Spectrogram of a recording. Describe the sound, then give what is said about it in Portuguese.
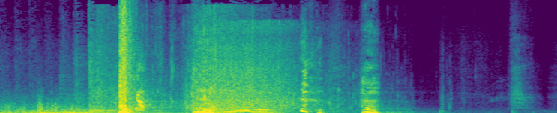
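A sharp, loud gunshot in a video game, a single blast early on, followed by gasping, strained vocal sounds and breathy noise that fade to near silence. “Nossa, eu atirei mesmo no cara, né?”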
